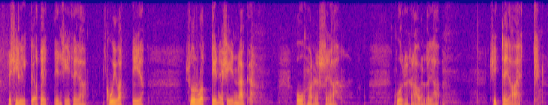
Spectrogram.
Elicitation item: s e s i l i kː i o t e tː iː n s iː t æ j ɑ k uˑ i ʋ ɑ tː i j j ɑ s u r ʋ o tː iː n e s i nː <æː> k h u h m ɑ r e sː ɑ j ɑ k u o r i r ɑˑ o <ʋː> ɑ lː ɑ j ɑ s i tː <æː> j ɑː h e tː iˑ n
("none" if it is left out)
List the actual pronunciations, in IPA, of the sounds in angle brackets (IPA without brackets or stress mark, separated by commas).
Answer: æː, ʋ, æ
